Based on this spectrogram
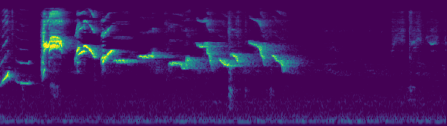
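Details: Persistent Oriental magpie-robin song meant to goad rival magpie-robins into singing and tail display: a rising whistle opens a loud, dense tumble of sweeping, falling warbled phrases, fading out after about three seconds into faint chirps.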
